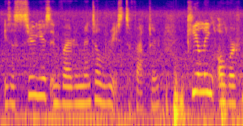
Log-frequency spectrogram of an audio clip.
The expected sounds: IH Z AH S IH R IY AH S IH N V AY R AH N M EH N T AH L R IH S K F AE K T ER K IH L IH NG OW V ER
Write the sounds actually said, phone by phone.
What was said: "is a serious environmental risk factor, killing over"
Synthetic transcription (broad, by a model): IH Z AH S IH R IY AH S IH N V AY R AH N M EH N T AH L R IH S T F AE K T ER K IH L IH NG OW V ER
